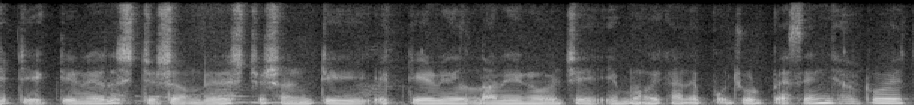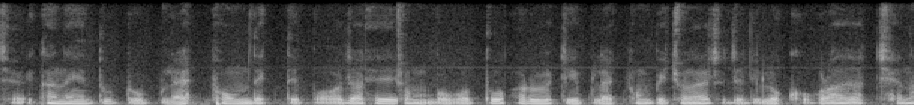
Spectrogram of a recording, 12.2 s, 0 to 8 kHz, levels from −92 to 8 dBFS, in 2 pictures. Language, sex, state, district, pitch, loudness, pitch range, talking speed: Bengali, male, West Bengal, Kolkata, 145 Hz, -16 LUFS, 125-165 Hz, 150 wpm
